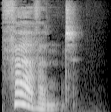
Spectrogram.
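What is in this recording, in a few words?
"fervent", British English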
